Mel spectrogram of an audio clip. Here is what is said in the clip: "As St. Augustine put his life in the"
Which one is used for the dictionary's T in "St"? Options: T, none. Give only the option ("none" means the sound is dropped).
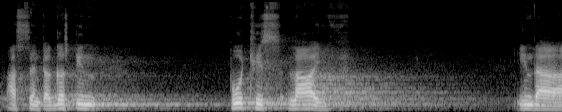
T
